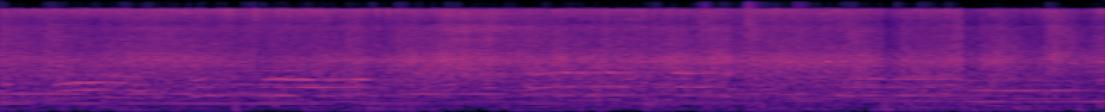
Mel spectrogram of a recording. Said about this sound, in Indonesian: Inilah detik-detik terjangan angin puting beliung yang menerjang permukiman warga di wilayah Ningas, Waru, dan Tulangan, Sidoarjo, Jawa Timur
